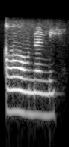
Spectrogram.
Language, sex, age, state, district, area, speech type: Telugu, female, 18-30, Andhra Pradesh, East Godavari, urban, conversation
